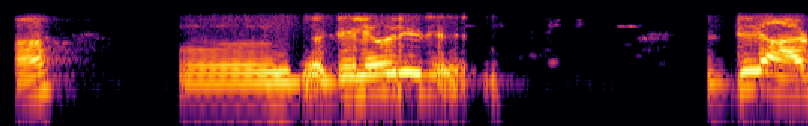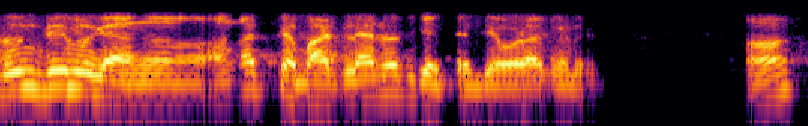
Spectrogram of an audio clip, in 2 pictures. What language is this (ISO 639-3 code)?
kok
